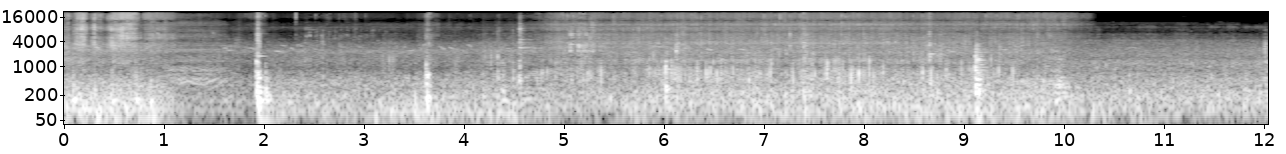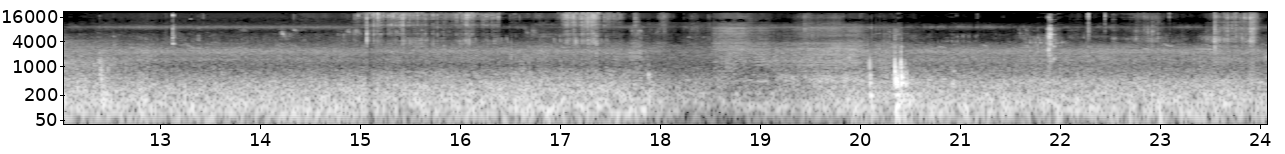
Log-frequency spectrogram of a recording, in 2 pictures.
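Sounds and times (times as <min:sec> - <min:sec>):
food frying hiss: 0:04.6 - 0:10.3, 0:14.1 - 0:17.7.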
